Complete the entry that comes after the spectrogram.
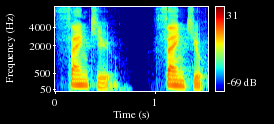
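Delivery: "thank you" com língua entre os dentes no TH, mais suave; TH correto. Shown as a demonstration. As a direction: mostra o som TH de "thank you" com clareza. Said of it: "esse som aqui, ó". ("thank you" com TH interdental)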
